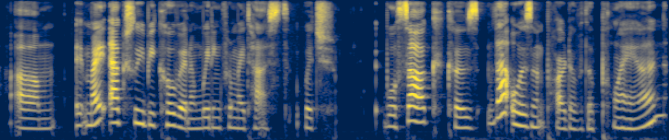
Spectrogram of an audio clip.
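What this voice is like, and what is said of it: Sick-sounding voice. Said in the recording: “I'm a little bit sick, so you have to excuse my voice.”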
